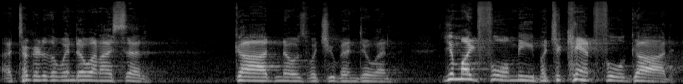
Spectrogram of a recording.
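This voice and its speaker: A grieving husband who has come unhinged, his high voice gravelly and forceful. He speaks with vengeful anguish in a live radio drama, ringing through a reverberant hall. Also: measured pace. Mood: anguished, accusing. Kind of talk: live radio play acting.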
